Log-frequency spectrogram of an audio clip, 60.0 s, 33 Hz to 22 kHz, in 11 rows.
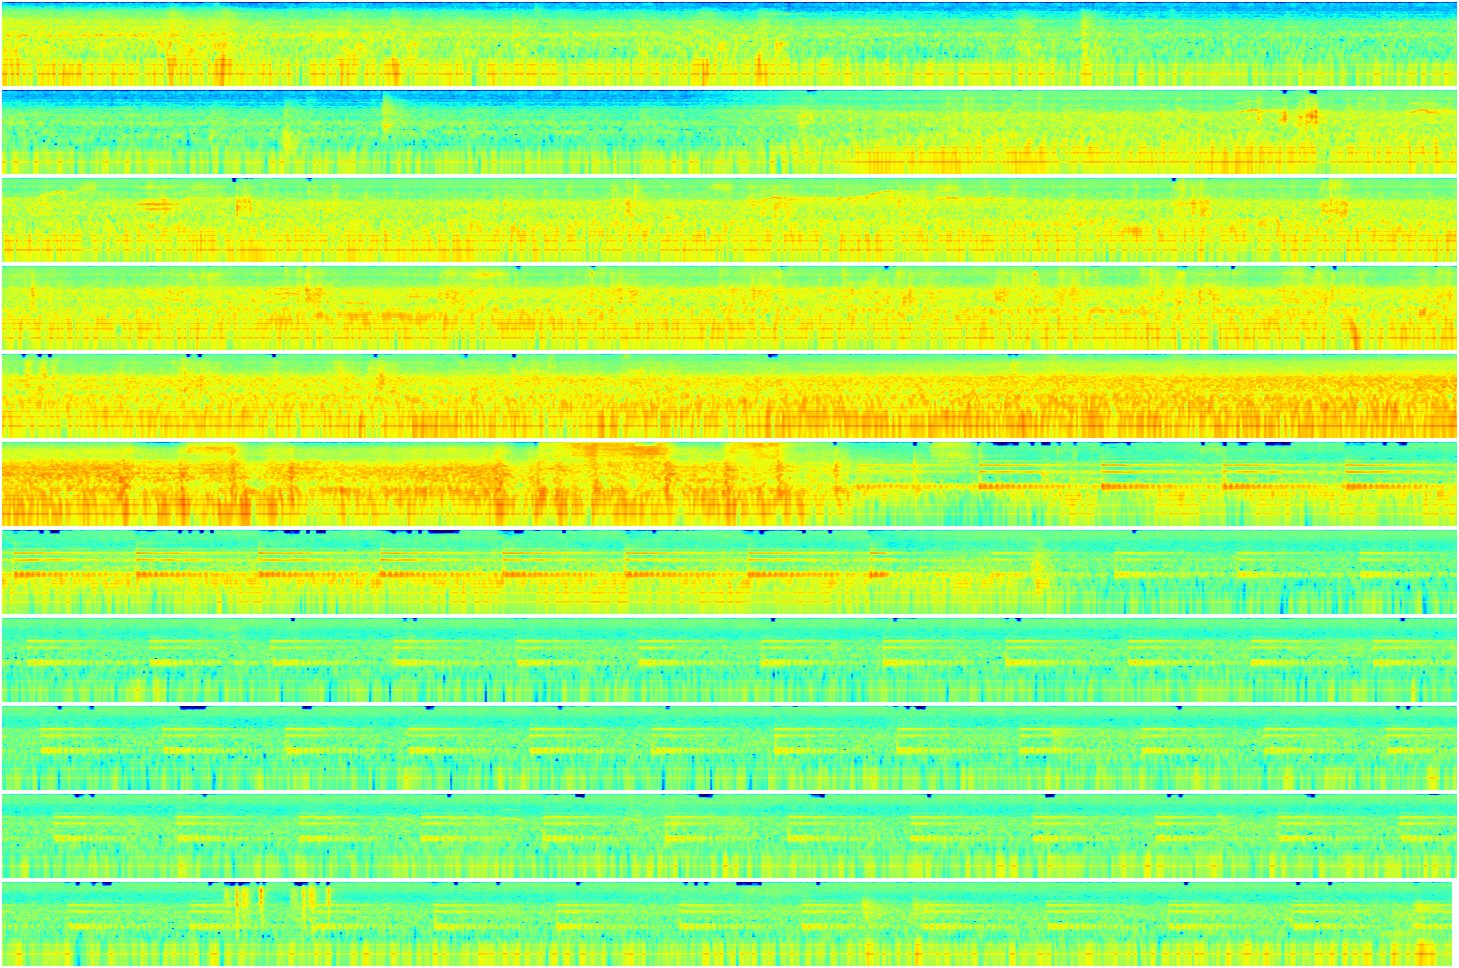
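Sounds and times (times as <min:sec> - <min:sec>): train low hum: 0:00.0 - 1:00.0
level crossing warning bell: 0:29.9 - 1:00.0.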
